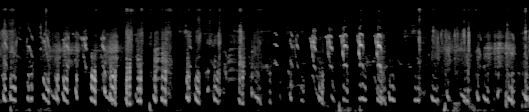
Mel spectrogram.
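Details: Grey partridge chick giving rapid, irregular series of short falling notes with bright overtones, slowing briefly in the middle before picking up again.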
